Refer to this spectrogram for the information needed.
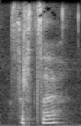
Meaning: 1. heart 2. hearts
- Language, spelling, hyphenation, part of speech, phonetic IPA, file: Czech, srdce, srd‧ce, noun, [ˈsr̩t͡sɛ], Cs-srdce.ogg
